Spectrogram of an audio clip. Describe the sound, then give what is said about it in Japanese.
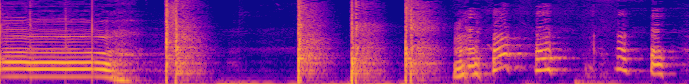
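Rhythmic clapping in the style of the audience clap from the Japanese TV show Waratte Iitomo: one sharp clap, a pause, then three quick claps, with voices heard before and after. “今こそいいともの拍手がこのコロナ禍にぴったり。”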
